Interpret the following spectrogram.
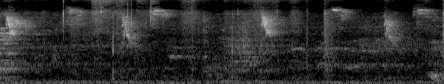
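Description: Small birds chirping, a few short high calls spread over a few seconds, against a faint outdoor background.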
